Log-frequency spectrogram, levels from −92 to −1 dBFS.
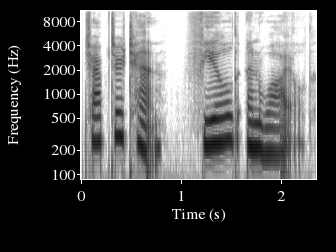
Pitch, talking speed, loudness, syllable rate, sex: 235 Hz, 100 wpm, -18 LUFS, 3.0 syllables/s, female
